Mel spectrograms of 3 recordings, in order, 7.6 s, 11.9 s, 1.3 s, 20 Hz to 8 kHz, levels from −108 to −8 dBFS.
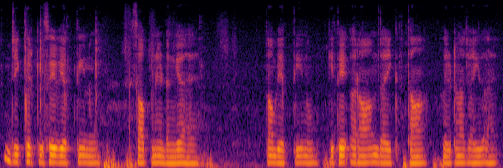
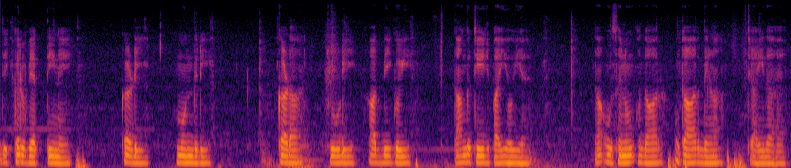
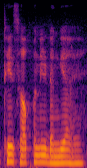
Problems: none marked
